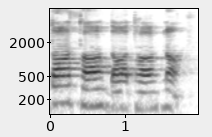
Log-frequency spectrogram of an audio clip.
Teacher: हैं त से न तक तो त थ द ध न तो आपकी जीभ और दांतों के बीच में संपर्क बनता है · तो आपकी जीभ और दांतों के बीच में संपर्क बनता है। तो ये आपका त से लेकर न तक का सीरीज है, इसको दंतय बोलते हैं।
